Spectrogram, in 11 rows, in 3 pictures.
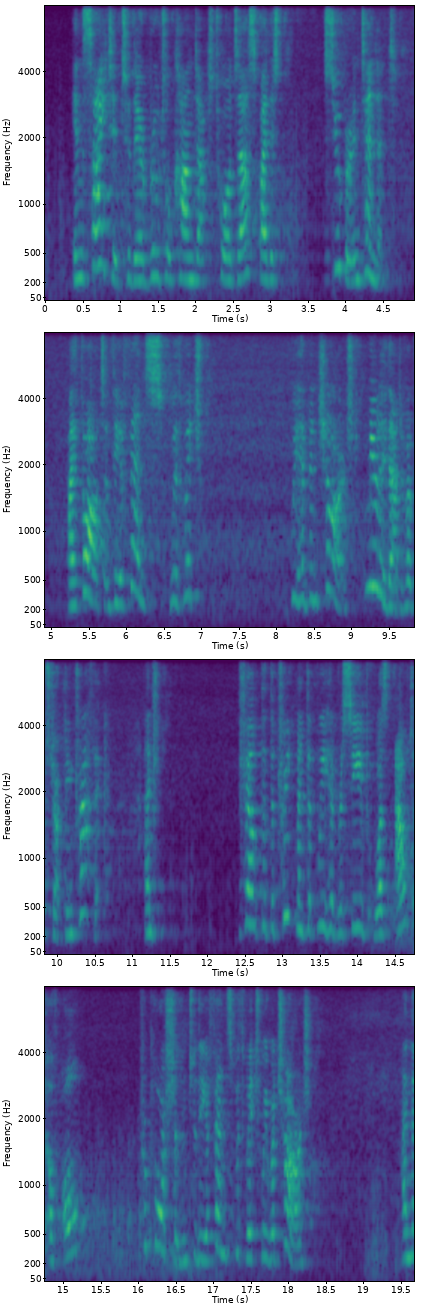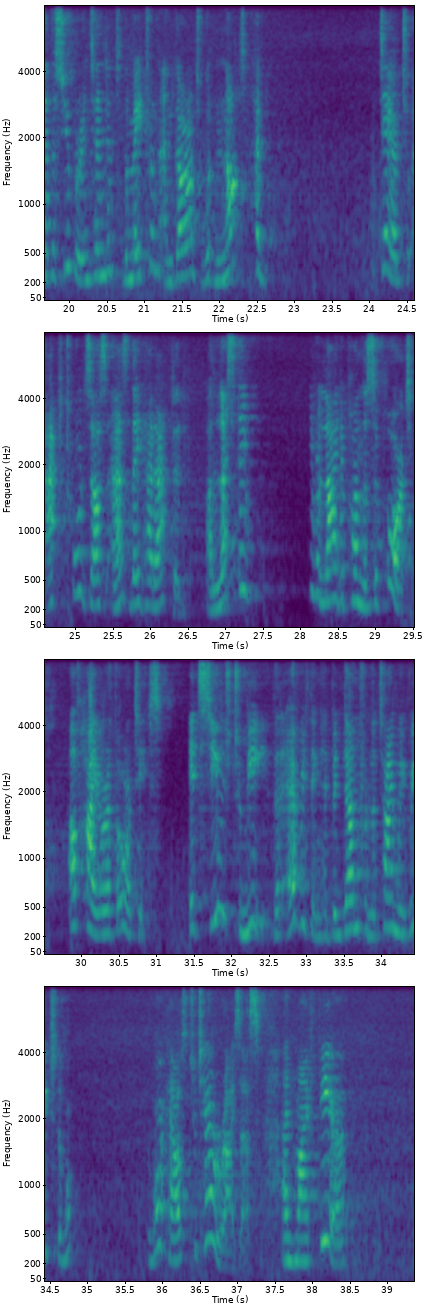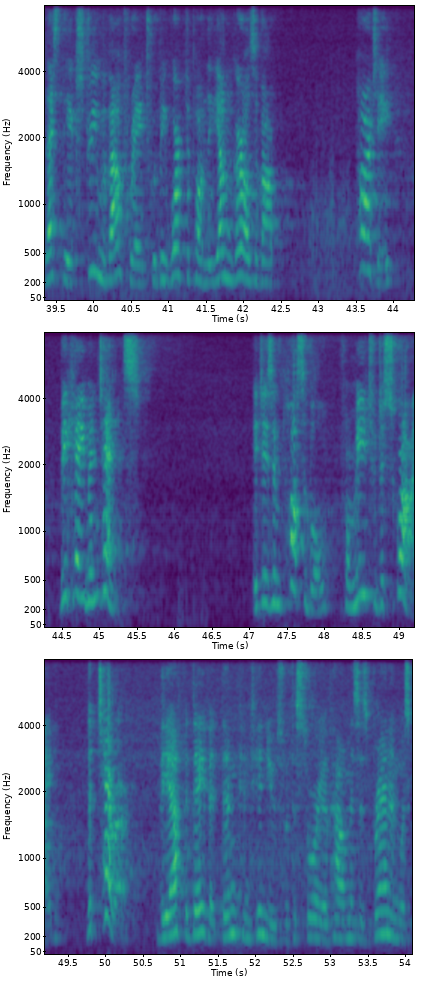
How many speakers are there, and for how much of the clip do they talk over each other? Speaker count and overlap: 1, no overlap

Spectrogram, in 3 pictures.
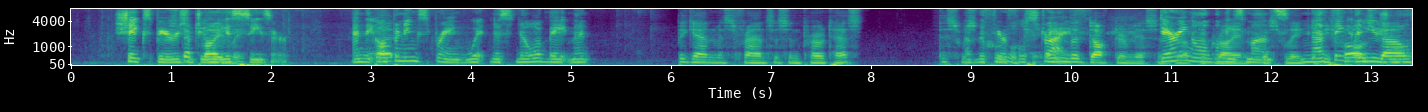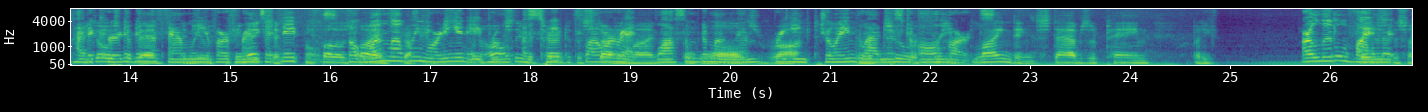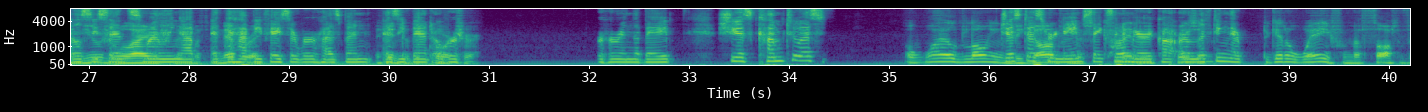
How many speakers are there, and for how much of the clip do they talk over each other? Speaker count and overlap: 2, about 54%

